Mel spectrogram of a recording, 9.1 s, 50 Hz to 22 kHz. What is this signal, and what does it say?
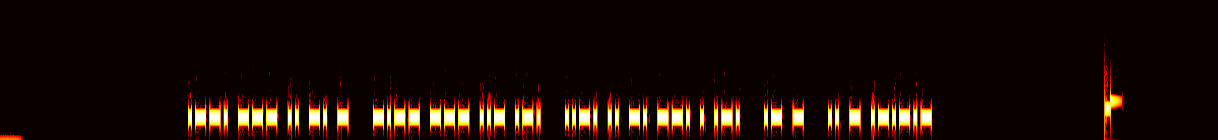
Morse code, heard as a keyed tone, about 41 wpm, 700 Hz. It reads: POINT YOUR FINGER AT IT.
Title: Sentences from Top 1600 Words 45wpm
